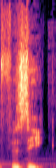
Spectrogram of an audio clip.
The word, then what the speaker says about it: physique: Brawny physique. When we talk about the physique of somebody, and here it's important to know the spelling of this word, it's P-H-Y-S-I-Q-U-E, physique, and that's how we pronounce it, physique.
